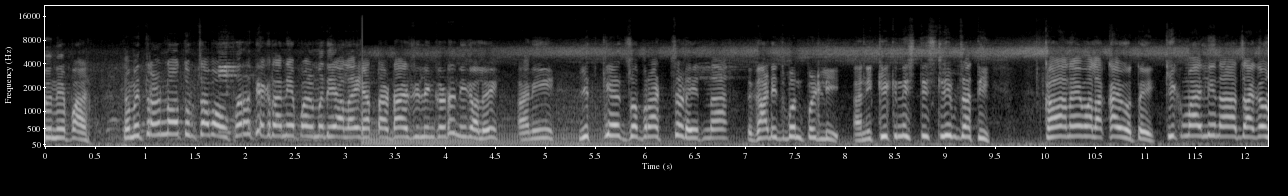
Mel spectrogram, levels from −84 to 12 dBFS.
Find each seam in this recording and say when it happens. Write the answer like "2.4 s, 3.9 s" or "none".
3.3 s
